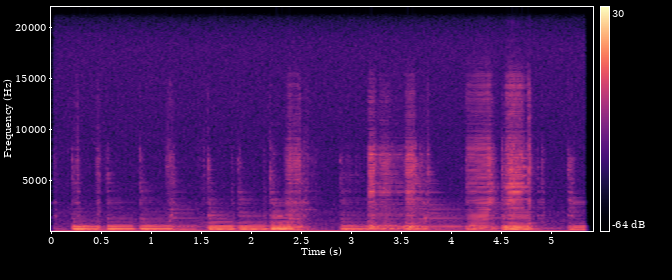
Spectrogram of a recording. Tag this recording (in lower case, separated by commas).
music, plucked string instrument, guitar, musical instrument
